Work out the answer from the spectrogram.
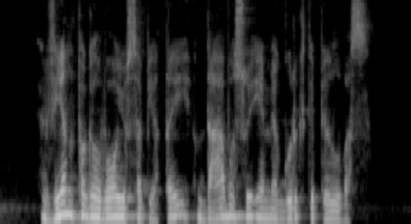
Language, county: Lithuanian, Kaunas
